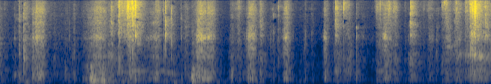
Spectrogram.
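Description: Plastic wrapper of a small twist-wrapped treat crinkling in short, irregular bursts as it is twisted open, mixed with biting and chewing.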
